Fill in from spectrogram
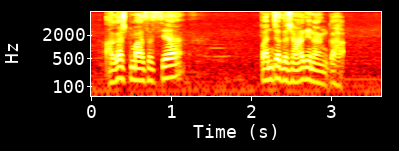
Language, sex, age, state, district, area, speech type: Sanskrit, male, 18-30, Karnataka, Bangalore Rural, urban, spontaneous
